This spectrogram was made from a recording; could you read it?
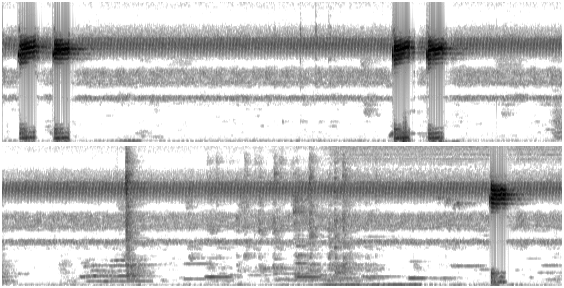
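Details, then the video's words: Shrill paired notes from a blue-crowned hanging parrot, its "tembakan rapat" rapid-fire style said to throw rivals off, with pairs spaced several seconds apart and a final single note over a constant high hiss. "Suara serindit tembakan rapat"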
